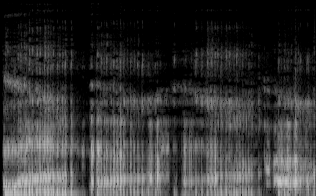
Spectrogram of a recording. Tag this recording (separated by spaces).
any thing Fits dragons dinosaurs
